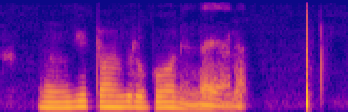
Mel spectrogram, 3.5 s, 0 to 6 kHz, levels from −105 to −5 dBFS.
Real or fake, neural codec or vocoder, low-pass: fake; codec, 44.1 kHz, 2.6 kbps, SNAC; 5.4 kHz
